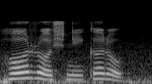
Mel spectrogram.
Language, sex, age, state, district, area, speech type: Punjabi, female, 18-30, Punjab, Mohali, urban, read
